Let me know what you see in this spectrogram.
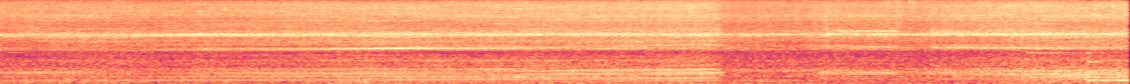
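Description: Motorcycle engine pulling under way, its pitch climbing slowly for about seven seconds. It dips briefly as it shifts up, then climbs again.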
